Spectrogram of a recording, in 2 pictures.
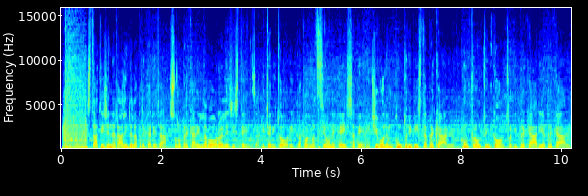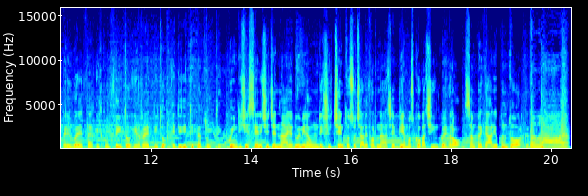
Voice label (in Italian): spot; stati gen precarieta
